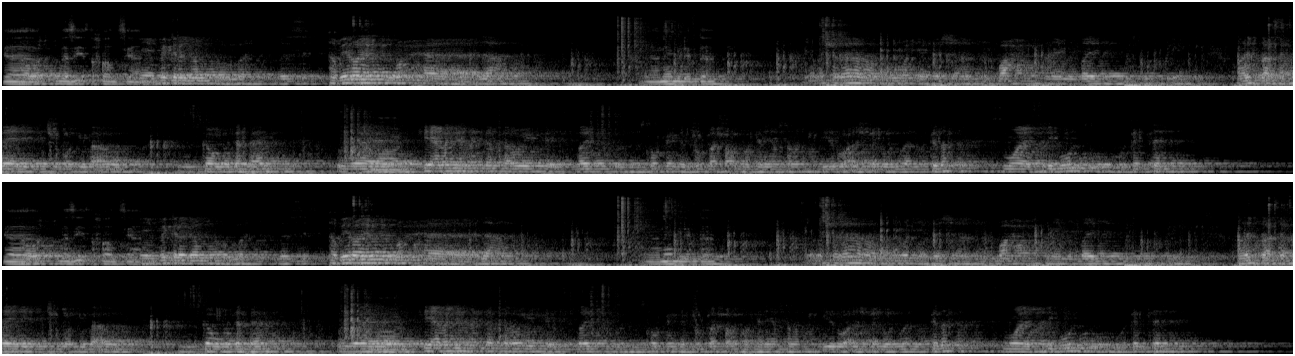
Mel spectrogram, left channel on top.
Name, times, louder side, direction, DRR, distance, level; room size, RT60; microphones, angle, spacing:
voice 1, 0.0-1.5 6.4-7.2 16.6-17.0, left 1 dB, 90° left, 4 dB, 2.2 m, -32 dB
voice 2, 1.4-5.0 8.0-14.3 14.7-15.6 16.3-16.8 17.1-22.6 22.9-24.6, equal, 75° left, -3 dB, 4.0 m, -30 dB
sound 1, 3.2-20.7, equal, 5° left, 7.4 m, -41 dB
29.0 x 29.0 x 4.7 m, 2.2 s
head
